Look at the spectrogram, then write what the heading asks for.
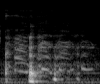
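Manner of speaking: high wheezy laugh, real; short, high, breathless laughing fit; burst of laughter. Real, not acted. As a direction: laugh at what you just watched. Laughing at the clip.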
